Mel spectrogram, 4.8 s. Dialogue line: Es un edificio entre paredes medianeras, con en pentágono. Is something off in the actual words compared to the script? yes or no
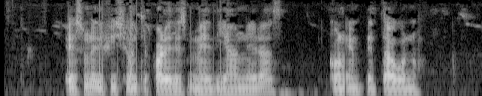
no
